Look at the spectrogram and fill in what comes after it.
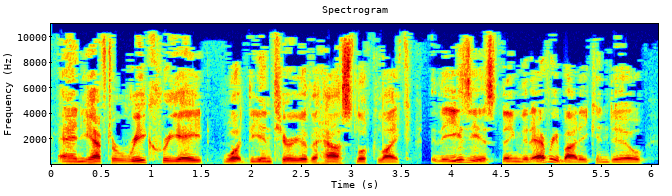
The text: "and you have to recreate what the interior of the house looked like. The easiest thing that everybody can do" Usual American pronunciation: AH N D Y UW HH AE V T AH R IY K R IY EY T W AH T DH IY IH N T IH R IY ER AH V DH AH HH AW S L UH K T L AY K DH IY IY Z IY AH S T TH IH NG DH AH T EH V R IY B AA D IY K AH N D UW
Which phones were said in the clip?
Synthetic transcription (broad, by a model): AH N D Y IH HH AE F T AH R IY K R IY EY T W AH T DH IY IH N T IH R IY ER AH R DH AH HH AW S L UH K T L AY K DH IY IY Z IY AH S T TH IH NG DH AH T EH V R IY B AA D IY K AH N D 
